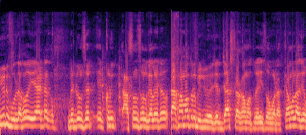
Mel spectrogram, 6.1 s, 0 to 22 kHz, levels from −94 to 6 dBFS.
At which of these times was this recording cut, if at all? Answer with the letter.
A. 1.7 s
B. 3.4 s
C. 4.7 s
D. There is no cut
B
